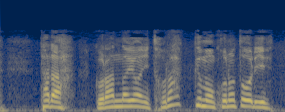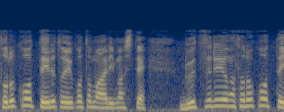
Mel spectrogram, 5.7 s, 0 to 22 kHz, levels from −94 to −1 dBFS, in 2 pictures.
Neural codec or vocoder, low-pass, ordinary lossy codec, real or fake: none; 7.2 kHz; none; real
